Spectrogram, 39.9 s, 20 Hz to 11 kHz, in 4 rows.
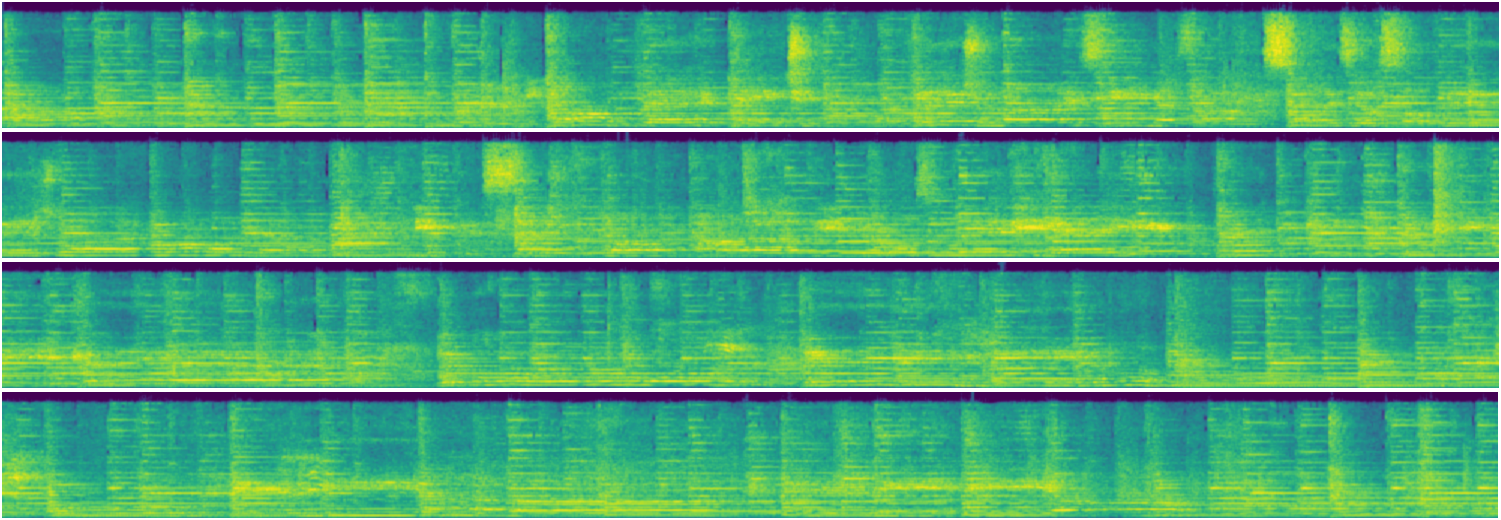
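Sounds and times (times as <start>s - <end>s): strummed acoustic guitar: 0.0s - 39.9s
woman singing: 0.0s - 39.9s.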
